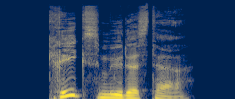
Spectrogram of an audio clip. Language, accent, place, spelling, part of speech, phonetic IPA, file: German, Germany, Berlin, kriegsmüdester, adjective, [ˈkʁiːksˌmyːdəstɐ], De-kriegsmüdester.ogg
- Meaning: inflection of kriegsmüde: 1. strong/mixed nominative masculine singular superlative degree 2. strong genitive/dative feminine singular superlative degree 3. strong genitive plural superlative degree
